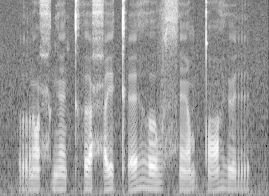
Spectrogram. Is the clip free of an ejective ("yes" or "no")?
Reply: no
